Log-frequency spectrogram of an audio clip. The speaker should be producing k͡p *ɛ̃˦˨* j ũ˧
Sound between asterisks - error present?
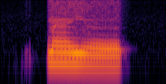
yes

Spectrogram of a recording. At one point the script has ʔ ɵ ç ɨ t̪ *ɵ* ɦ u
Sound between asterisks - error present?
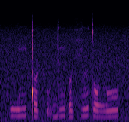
yes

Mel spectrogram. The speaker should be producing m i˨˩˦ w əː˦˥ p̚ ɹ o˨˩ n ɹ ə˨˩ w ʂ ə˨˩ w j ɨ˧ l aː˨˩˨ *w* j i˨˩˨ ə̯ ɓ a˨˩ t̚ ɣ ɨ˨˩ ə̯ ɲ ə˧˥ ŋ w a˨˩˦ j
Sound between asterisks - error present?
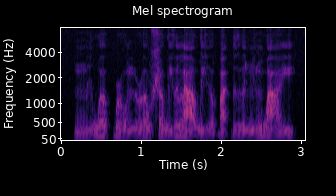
no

